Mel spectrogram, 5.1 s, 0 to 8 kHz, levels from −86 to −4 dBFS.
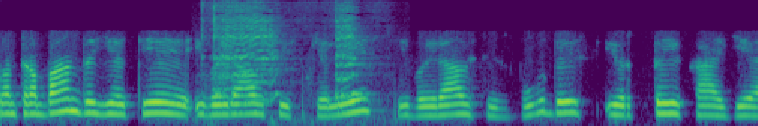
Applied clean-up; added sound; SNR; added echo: none; Fart; 8 dB; none.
